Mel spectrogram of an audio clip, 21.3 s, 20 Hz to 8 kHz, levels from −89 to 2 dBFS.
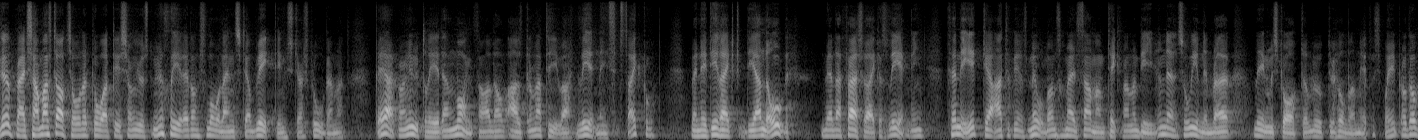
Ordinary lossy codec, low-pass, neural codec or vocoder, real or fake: none; none; codec, 16 kHz, 0.5 kbps, FunCodec, trained on Chinese and English, 25 frames a second; fake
